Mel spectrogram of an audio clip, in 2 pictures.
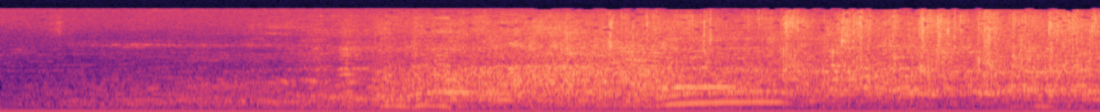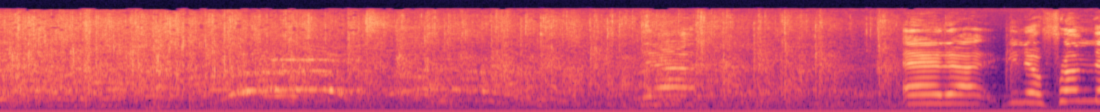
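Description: A studio audience applauds and cheers loudly.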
